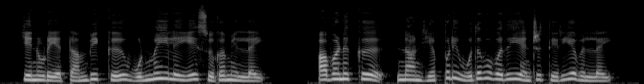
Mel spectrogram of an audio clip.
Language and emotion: Tamil, sad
